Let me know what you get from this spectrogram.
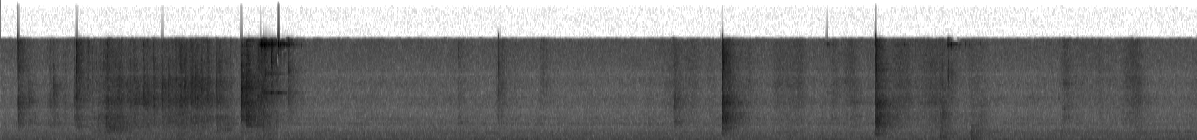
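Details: Steady room rumble broken by scattered clinks and clatters like dishes and cupboards being handled, with no animal voice.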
